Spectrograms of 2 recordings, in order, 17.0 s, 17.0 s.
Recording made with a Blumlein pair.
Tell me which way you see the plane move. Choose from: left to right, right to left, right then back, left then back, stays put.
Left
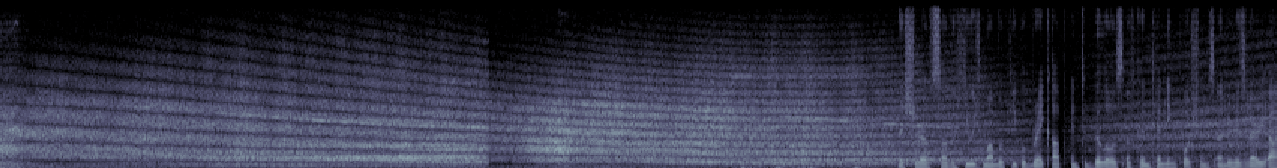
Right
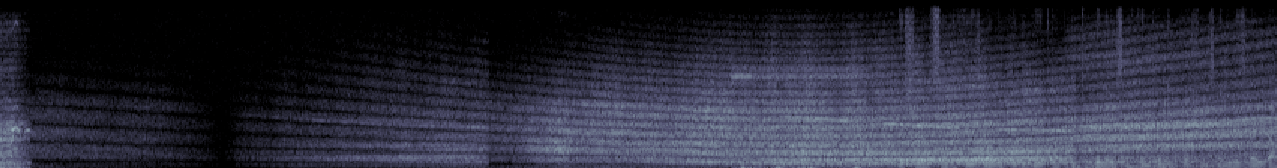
left to right.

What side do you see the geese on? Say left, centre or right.
right.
